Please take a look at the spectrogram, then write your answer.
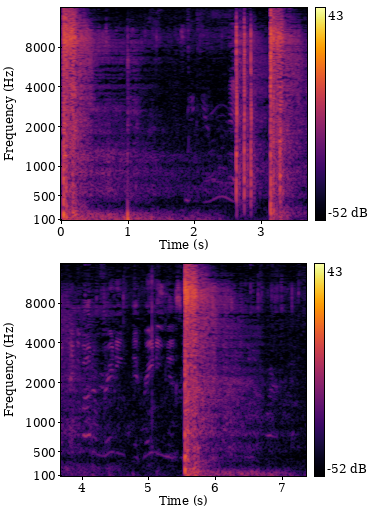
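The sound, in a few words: birthday fireworks exploding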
